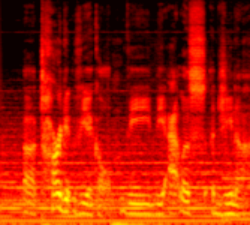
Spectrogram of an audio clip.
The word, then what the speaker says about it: Agena: vehicle the the atlas agena I think it's pronounced Gina the that mission failed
